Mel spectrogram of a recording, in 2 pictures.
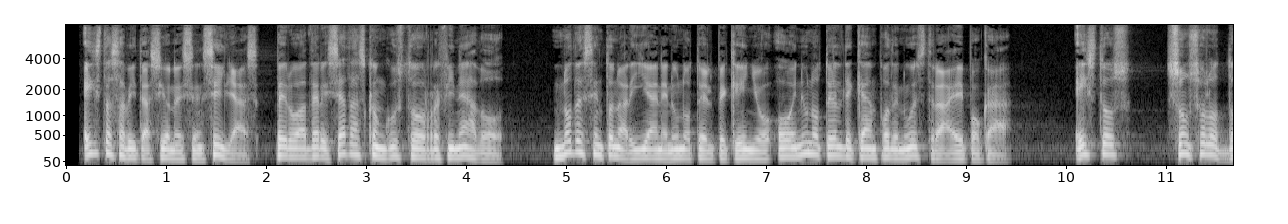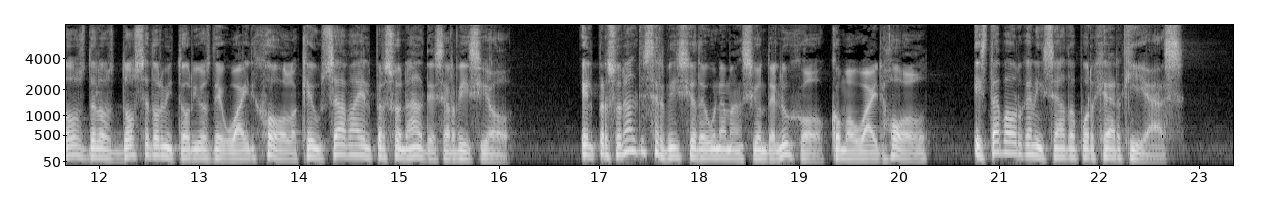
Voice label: Spanish servants room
